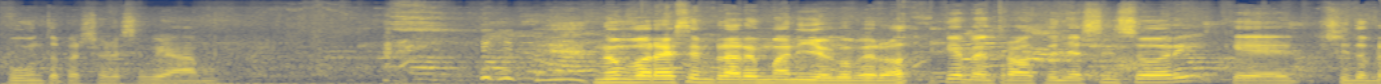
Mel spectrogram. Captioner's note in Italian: risate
